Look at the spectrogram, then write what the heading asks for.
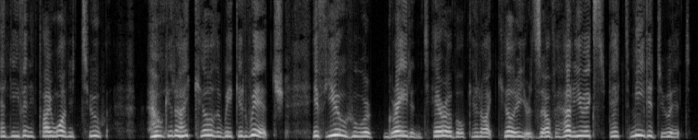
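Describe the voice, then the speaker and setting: A man's voice: extremely high pitch, fairly even intonation, a little slow, mellow, no echo, voice pushed up. A man voicing a small, meek young girl in a storybook, timid and earnest in her pleading. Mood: tearful, despairing.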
